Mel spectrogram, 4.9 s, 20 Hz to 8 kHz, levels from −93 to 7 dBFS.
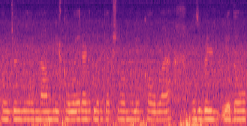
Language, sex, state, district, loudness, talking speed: Hindi, female, Haryana, Jhajjar, -16 LUFS, 195 wpm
